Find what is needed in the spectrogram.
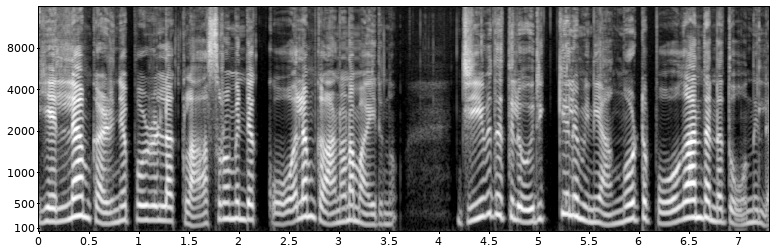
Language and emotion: Malayalam, disgusted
